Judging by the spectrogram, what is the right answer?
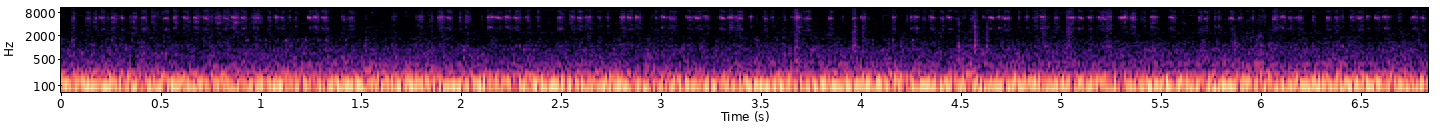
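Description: Cessna Turbo 210's turbocharged six-cylinder engine and propeller running at low taxi power, heard inside the cabin, with a steady high whine over the deep drone.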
